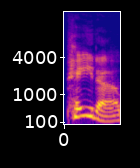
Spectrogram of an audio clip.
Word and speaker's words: Peta: Json main character uh Peta which I've talked to Tucker and it's supposed to basically be pronounced the way that Lois Griffin says Peter so Peter can't use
